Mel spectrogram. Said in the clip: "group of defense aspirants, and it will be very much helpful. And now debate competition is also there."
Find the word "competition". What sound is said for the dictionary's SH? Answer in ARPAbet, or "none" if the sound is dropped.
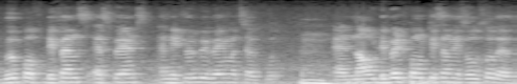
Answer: S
